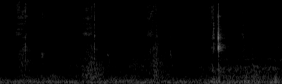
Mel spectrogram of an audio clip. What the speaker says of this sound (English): So I just cut from the seams.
